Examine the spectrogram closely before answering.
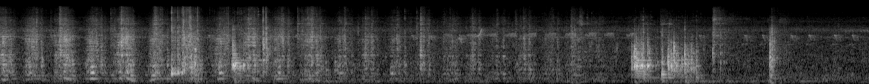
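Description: Bamboo poles knock and clatter against each other.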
